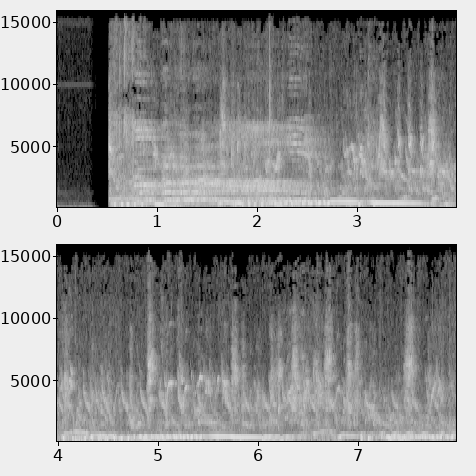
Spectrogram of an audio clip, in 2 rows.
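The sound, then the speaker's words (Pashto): Pigeons and doves cooing among other chirping birds at a bird zoo in Tarinkot, Uruzgan province, Afghanistan; a dense, continuous chorus of calls begins abruptly after a brief quiet moment. “د اورزګان ولایت مرکز ترنکوټ شاراډون په سر مرغاب سیمه کې د دنګو غرونو په لمنه او د شنو باغونو په میانځ کې د لسګونه ډولو مرغانو دا ژوبڼ 45 کلن”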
